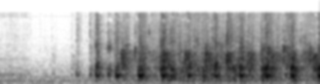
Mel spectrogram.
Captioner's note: applause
